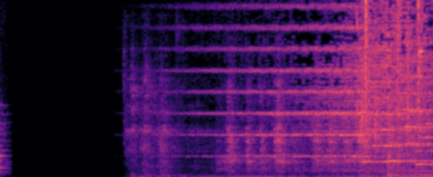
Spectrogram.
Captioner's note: machinery clanking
